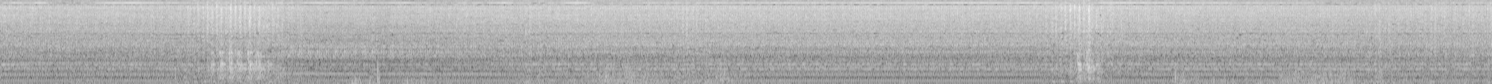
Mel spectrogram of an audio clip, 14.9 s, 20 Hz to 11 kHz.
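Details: 2012 Toyota Auris Hybrid petrol engine idling: a low droning hum with an uneven, rattly undertone, the "death rattle" engine shake. A garage could not fix it; the cause is not confirmed.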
